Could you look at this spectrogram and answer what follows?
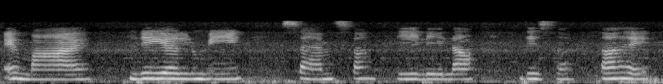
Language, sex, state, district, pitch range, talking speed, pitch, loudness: Marathi, female, Maharashtra, Gondia, 240-265 Hz, 65 wpm, 250 Hz, -17 LUFS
